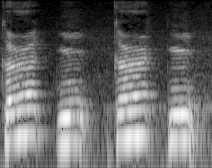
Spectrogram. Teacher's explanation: باختصار held t اللسان بيروح في المكان المخصص لنطق التاء بس بيقف مش بيكمل. فبنقول curtain كده.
